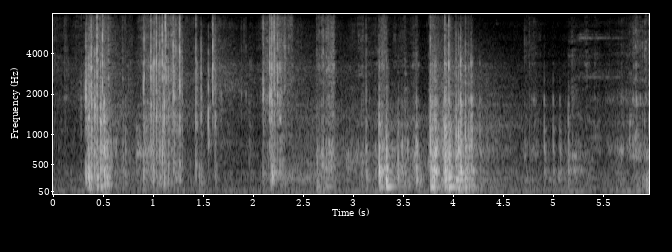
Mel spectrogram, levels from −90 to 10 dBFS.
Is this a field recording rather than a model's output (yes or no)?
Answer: yes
